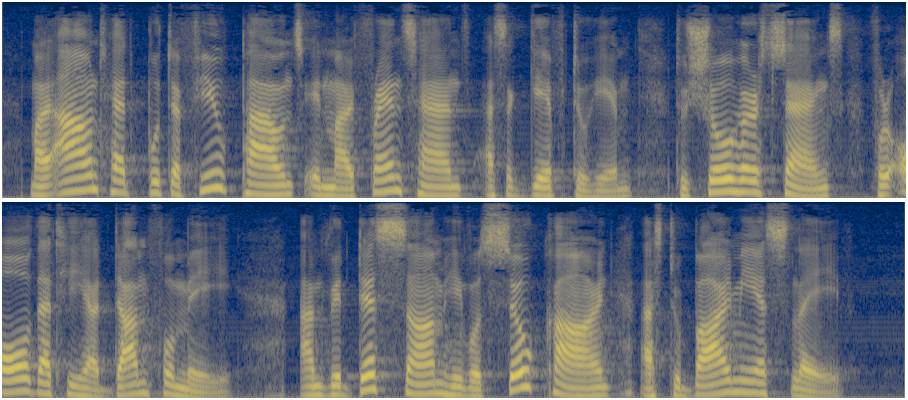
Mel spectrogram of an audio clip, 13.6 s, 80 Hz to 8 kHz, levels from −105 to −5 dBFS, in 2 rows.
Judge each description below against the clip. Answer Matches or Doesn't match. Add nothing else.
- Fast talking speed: Doesn't match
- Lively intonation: Matches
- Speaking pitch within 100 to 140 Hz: Matches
